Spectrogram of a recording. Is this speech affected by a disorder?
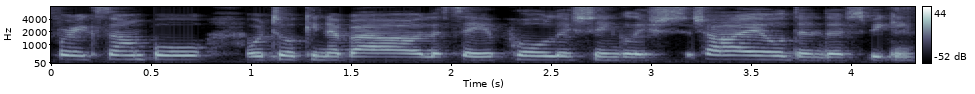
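No.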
